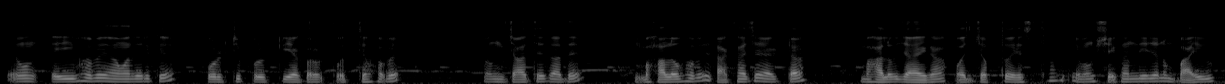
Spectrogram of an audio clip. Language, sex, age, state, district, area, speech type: Bengali, male, 18-30, West Bengal, Uttar Dinajpur, urban, spontaneous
